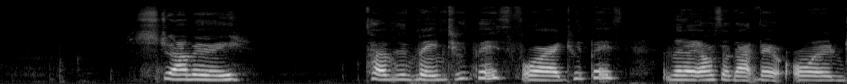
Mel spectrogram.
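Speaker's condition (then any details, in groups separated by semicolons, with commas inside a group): Cerebral palsy; both hands affected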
